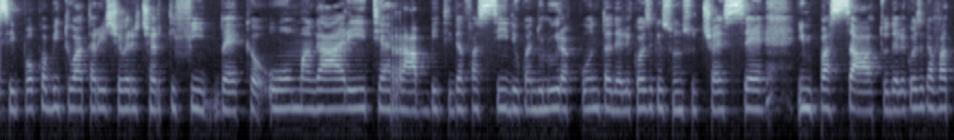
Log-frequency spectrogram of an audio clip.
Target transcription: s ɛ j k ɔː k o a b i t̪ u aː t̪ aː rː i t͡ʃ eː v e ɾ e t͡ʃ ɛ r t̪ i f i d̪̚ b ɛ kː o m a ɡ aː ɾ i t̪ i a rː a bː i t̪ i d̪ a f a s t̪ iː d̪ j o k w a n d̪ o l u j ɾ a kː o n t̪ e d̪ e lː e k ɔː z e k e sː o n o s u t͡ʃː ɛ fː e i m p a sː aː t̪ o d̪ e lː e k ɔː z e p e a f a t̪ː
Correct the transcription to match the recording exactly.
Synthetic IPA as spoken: s ɛ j p ɔː k o a b i t̪ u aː t̪ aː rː i t͡ʃ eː v e ɾ e t͡ʃ ɛ r t̪ i f i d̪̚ b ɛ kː o m a ɡ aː ɾ i t̪ i a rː a bː i t̪ i d̪ a f a s t̪ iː d̪ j o k w a n d̪ o l u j ɾ a kː o n t̪ a d̪ e lː e k ɔː z e k e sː o n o s u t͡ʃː ɛ sː e i m p a sː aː t̪ o d̪ e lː e k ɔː z e k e a f a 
